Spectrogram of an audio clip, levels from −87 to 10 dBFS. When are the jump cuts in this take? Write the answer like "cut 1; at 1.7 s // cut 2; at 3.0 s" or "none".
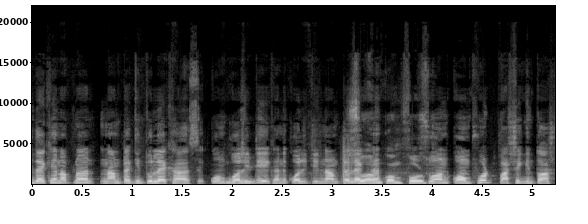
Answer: none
